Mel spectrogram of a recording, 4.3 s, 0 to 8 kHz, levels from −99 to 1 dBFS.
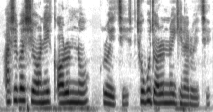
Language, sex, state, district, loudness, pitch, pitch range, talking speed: Bengali, female, West Bengal, Cooch Behar, -14 LUFS, 255 Hz, 225-280 Hz, 110 wpm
